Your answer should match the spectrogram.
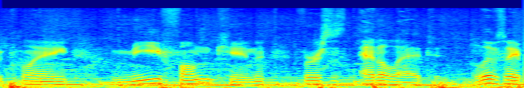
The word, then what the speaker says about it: Eteled: we're going to be playing me funkin versus edelege livesay pronounced it really it's just called adeled and yeah this is based off a creepypasta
